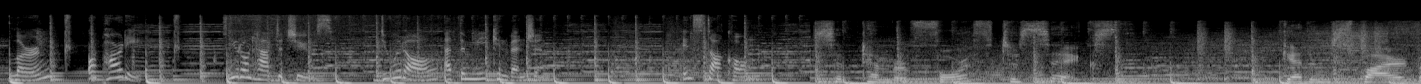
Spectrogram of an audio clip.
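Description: From 8.10 s to the end at 14.21 s, the audio is played back at roughly half the rate it was captured at, with no resampling in between. This is a wrong sample rate fault, consistent with 44.1 kHz material being clocked out at about 22 kHz. Because speed and pitch are tied to the same clock, the sound runs at half speed and drops a full octave, 12 semitones, turning slow, heavy and dull.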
